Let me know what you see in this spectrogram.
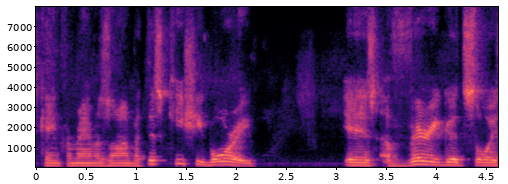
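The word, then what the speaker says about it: Kishibori: I've been buying for a while it's called Kishi bori and that's spelled k i sh i b o r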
